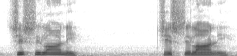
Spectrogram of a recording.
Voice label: "cesse-lane", muscogee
